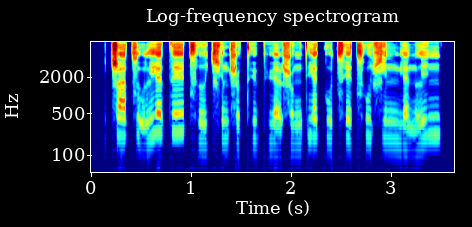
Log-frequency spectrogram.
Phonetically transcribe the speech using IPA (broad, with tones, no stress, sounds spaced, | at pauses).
ʈ͡ʂ ä˧˥ t͡s ṵ˨˩ l j ɛ˥˩ t̪ e˥ ɪ̯ t͡sʰ ɹ̩˧˥ t͡ɕʰ i˧ n ʂ ɻ̩˩ t̪ʰ y˥˩ pʰ ɥ ɛ̰˨˩ ʂ ʊ˧˥ ŋ t̪ j ɛ˥ k u˧˥ t͡sʰ e˧ ɪ̯ t͡sʰ u˥˩ ɕ i˥ n m j ɛ̰˨˩ n l i˥ ŋ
